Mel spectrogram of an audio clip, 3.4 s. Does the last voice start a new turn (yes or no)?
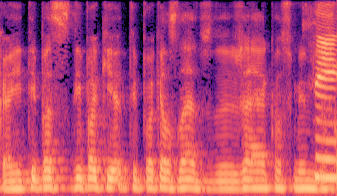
yes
